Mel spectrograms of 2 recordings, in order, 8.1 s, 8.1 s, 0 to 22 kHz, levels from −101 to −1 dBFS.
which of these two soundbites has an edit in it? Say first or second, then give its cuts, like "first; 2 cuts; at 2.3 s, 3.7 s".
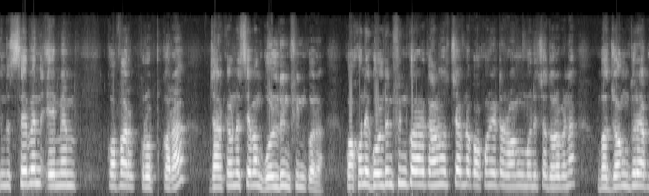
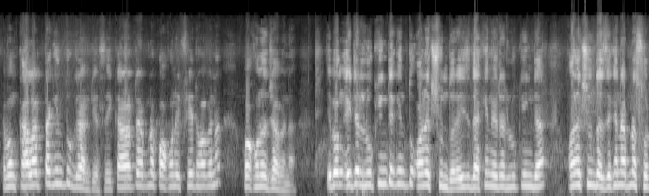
second; 1 cut; at 3.9 s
